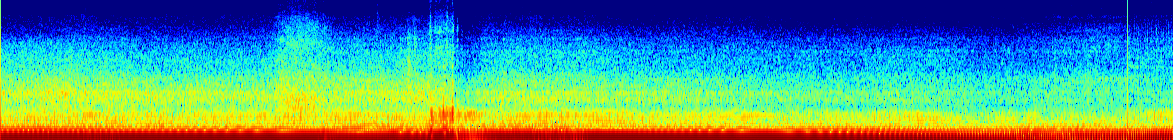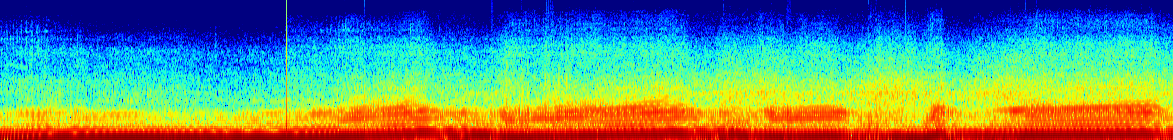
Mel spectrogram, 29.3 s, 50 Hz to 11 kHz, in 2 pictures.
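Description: Exhaust note of a 2022 Subaru BRZ's flat-four through its HKS Spec L exhaust, heard right at the tailpipe while driving. The engine holds a steady pitch for the first few seconds, sags and falls away in the middle, then climbs and drops repeatedly in the second half as the car accelerates and comes off the throttle.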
